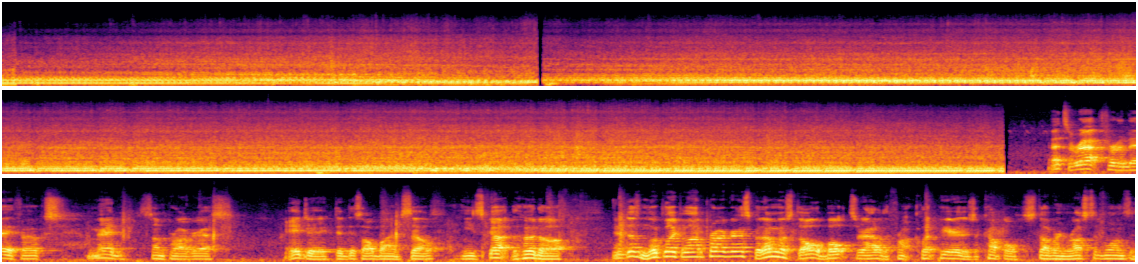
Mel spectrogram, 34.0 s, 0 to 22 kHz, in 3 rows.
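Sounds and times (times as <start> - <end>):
truck engine idling: 0.0 - 21.4.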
